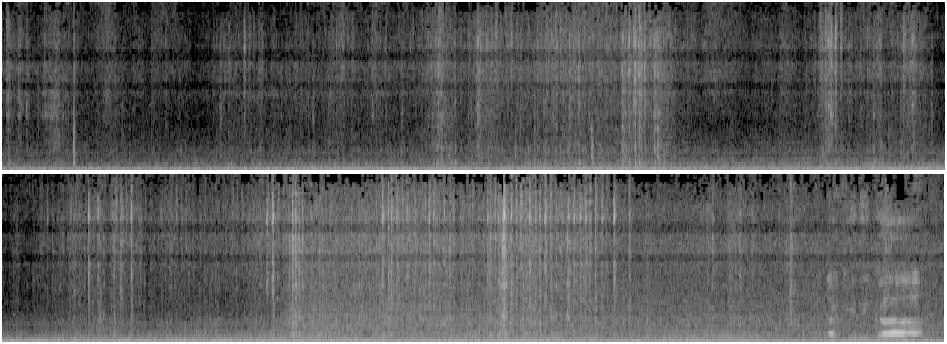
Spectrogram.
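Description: A car pulls away and shifts up through first, second and third gear on an Indonesian road, a steady low engine rumble and road noise inside the cabin, with someone talking over it throughout.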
